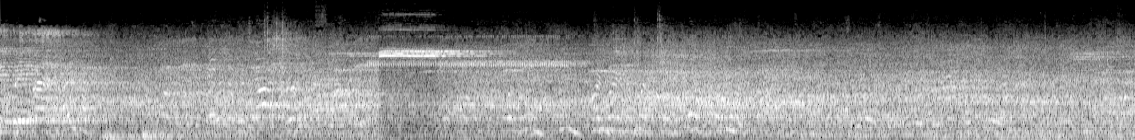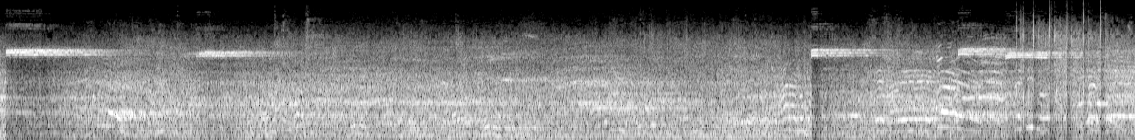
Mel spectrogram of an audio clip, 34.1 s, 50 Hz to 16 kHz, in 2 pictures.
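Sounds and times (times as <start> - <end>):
murmur of voices in a hall: 0.0 - 34.0
referee's whistle blast: 5.2 - 8.7, 16.1 - 18.6, 19.9 - 21.2, 29.2 - 30.3, 31.2 - 33.0.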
